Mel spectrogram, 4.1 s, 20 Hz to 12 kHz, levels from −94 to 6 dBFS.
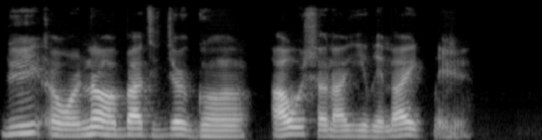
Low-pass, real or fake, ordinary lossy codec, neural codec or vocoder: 9.9 kHz; fake; none; autoencoder, 22.05 kHz, a latent of 192 numbers a frame, VITS, trained on one speaker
